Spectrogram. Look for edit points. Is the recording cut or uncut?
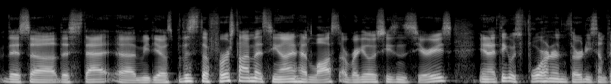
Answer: uncut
